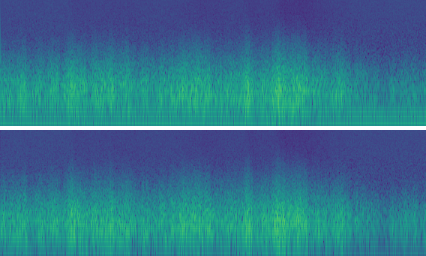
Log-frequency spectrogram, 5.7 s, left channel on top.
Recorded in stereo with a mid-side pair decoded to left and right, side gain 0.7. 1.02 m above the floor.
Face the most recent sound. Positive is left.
turn(degrees=60)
